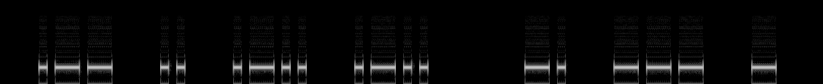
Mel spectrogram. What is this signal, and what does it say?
Morse code, heard as a keyed tone, about 15 wpm, spaced as for 11 wpm, 800 Hz. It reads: WILL NOT
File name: Quotes / Quotes-mp3s / IgnoringFacts @13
